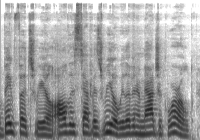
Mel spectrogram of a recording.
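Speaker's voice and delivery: ordinary talk, nothing marked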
